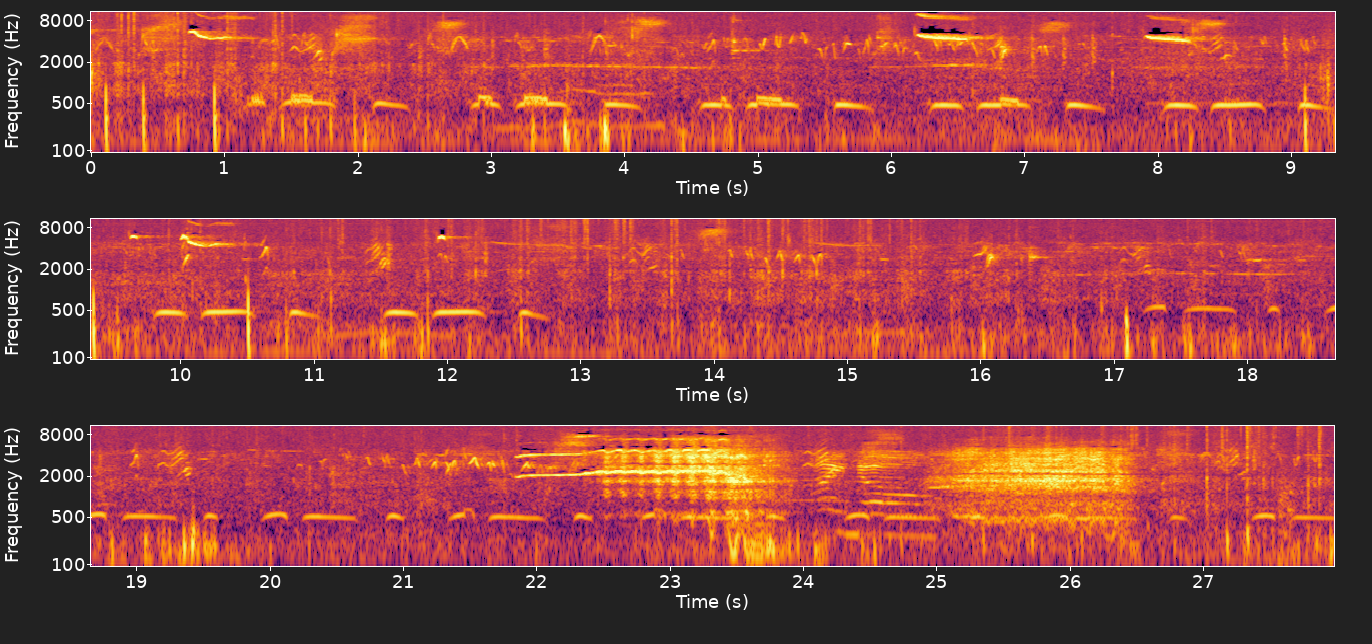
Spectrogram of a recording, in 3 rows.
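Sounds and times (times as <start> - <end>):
horse cantering on sand: 0.0 - 2.8, 10.5 - 18.6, 26.4 - 27.9.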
